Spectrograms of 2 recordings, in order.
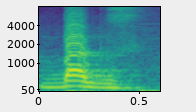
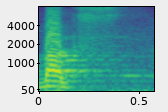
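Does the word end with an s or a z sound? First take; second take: z; s. First: The final sound is a buzzing z. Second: The final sound is a hissing s. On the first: The speaker calls it right. "then the sound becomes za" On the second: The speaker calls it wrong.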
